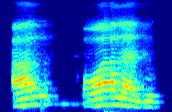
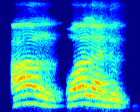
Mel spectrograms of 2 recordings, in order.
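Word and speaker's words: الولد: Tapi nggak boleh ini berkumpul al dan tanwin, al-waladun. Ini salah. Ya, nggak boleh.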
